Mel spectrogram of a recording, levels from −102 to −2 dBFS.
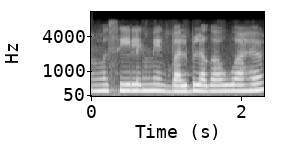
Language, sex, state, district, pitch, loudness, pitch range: Hindi, female, Bihar, Saran, 230 Hz, -11 LUFS, 225-240 Hz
